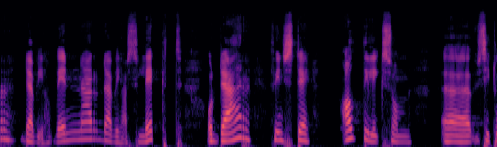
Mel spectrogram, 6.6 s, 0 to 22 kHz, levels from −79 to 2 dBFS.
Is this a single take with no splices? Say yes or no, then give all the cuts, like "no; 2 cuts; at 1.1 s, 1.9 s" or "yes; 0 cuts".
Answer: yes; 0 cuts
